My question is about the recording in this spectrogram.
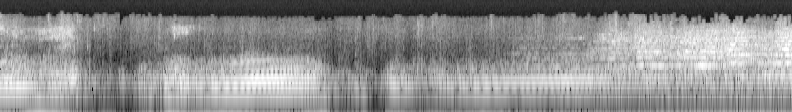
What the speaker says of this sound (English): The great car roared into life.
